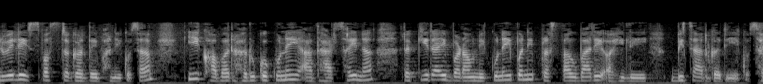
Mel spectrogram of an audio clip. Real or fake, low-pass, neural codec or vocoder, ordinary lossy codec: real; 7.2 kHz; none; none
